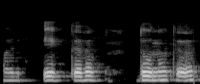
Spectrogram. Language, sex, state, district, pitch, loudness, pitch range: Chhattisgarhi, female, Chhattisgarh, Jashpur, 190 Hz, -20 LUFS, 185-195 Hz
